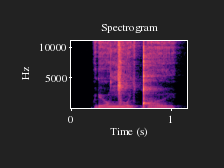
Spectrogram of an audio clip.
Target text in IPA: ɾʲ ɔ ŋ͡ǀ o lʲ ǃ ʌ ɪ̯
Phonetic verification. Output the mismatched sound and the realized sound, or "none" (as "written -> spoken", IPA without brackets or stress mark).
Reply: none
